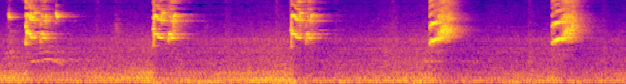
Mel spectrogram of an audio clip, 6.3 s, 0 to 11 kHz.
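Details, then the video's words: Indonesian lovebird, labet koneng, singing keenly after a rival's song is played to provoke ngekek. Five strident, squeaky call bursts sound roughly every 1.2 to 1.4 seconds above faint background hum. "si LABET KONENG Burung GACOR ke Pancing NGEKEK"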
